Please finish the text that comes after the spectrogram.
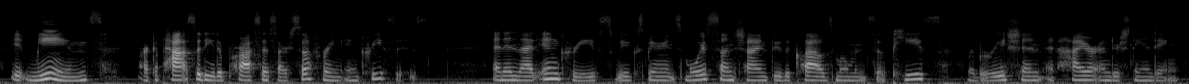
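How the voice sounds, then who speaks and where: A woman giving an energy reading, speaking in a measured, contemplative way and leading a guided prayer. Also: mid-range voice, creaky. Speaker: spiritual reader.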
